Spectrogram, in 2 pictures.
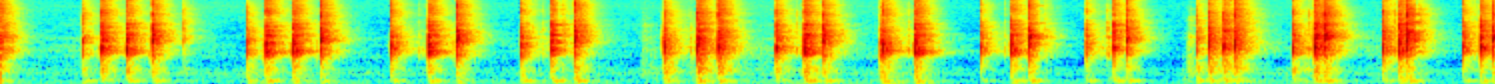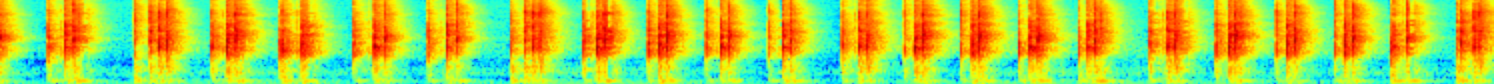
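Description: A thin metal rod with a white tip taps into the cells of an empty clear plastic ice cube tray with green silicone cell bottoms. The result is a steady run of quick, dry, bright clicks with almost no ring, repeating in fast bursts throughout.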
